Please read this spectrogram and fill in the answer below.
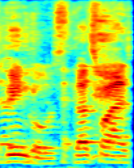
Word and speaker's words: Bengals: the bengals there the bangle sir oh anyway yeah say it right but it's not b-a-n-g it's bengals that's why i say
